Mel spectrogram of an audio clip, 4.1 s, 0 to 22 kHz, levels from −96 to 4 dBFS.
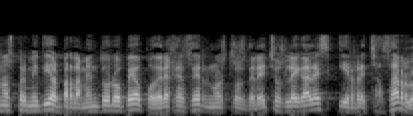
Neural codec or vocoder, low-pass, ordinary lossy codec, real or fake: none; 7.2 kHz; MP3, 64 kbps; real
